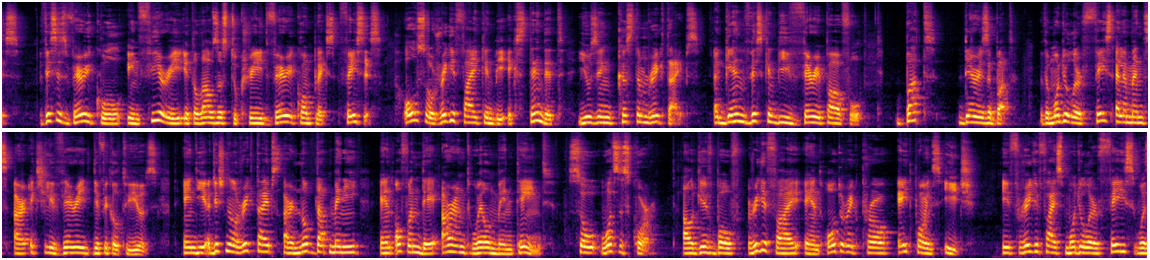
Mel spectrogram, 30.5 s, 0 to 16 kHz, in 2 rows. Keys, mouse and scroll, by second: 4.5-5.8 drag, 24.0-24.5 scroll up 1, 24.6-30.5 drag.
